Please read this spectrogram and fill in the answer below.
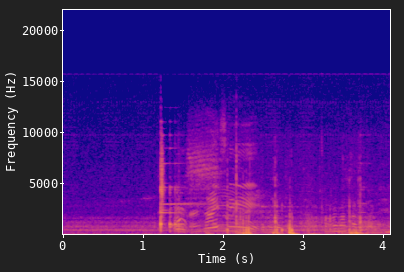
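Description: A golf ball drops into the hole's cup with a sharp clink about a second in, and women's voices then exclaim.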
